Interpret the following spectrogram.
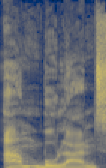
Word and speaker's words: ambulance: an ambulance it's an ambulance and it's not ambulance it's ambulance that you is pronounced like u y o u and that's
